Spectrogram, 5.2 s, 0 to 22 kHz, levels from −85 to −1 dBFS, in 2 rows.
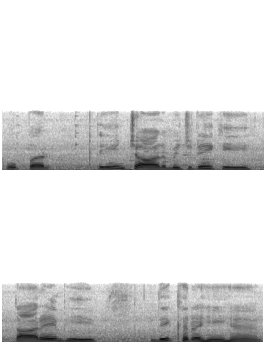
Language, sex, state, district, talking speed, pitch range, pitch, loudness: Hindi, female, Chandigarh, Chandigarh, 115 wpm, 185-225 Hz, 195 Hz, -15 LUFS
